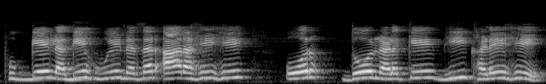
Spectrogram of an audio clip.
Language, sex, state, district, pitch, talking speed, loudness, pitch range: Hindi, female, Madhya Pradesh, Bhopal, 285 Hz, 145 wpm, -15 LUFS, 260-310 Hz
